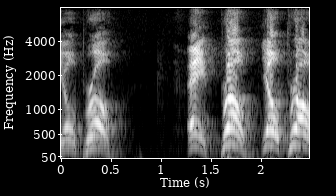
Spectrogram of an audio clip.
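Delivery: menacing tough-guy voice, very loud, very slow. Imitating a guy in Toronto calling out on the street: imitating a tough Toronto guy. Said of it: "some guy's like".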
